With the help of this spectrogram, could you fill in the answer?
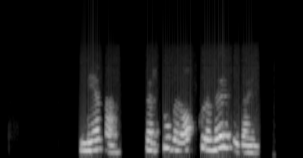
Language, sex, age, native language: Icelandic, female, 40-49, German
